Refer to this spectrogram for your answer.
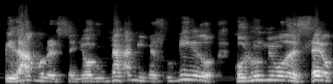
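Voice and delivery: full-force Spanish pulpit preaching; impassioned preaching. Acted. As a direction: preach it with rising fervour over the music. Preacher builds to climax over music.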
